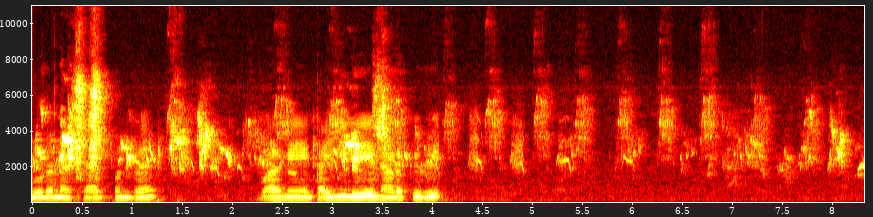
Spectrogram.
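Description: Lovebirds chirping in short high-pitched calls, repeating about three times a second in the second half, with a person's voice over them in the first half.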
